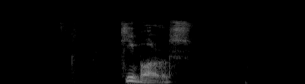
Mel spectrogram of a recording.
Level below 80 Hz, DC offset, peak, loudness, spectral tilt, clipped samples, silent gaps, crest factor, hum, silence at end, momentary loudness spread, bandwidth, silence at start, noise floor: -66 dBFS; under 0.1%; -22 dBFS; -39 LUFS; -4.5 dB/octave; under 0.1%; none; 22 dB; none; 1.15 s; 7 LU; 8.2 kHz; 0.6 s; under -90 dBFS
